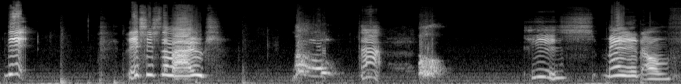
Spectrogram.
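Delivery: very high, slow squeaky goblin. Acted. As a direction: draw it out in a tiny goblin squeak. Goblin answers the adventurer.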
